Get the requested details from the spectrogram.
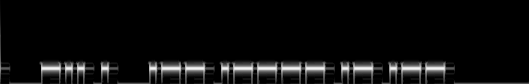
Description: Morse code, heard as a keyed tone, about 20 wpm, 750 Hz. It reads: DE W1AW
